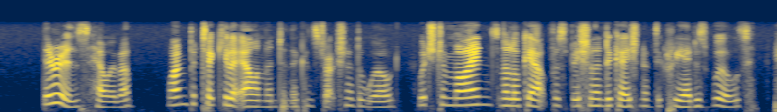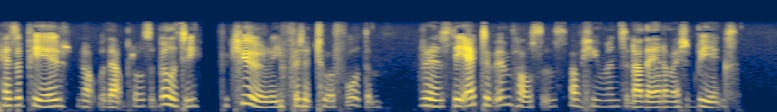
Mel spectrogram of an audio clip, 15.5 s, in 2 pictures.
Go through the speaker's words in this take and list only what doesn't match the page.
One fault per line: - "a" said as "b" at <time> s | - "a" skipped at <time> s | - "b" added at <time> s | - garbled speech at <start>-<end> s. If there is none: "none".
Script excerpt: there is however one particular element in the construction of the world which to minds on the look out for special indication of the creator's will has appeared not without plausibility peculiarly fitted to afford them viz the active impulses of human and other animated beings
- "on" skipped at 5.0 s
